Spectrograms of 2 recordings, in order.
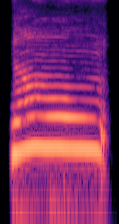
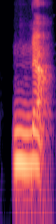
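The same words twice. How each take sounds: First: It is said softly and hesitantly. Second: It is said bluntly and firmly. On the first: The speaker is trying not to upset anyone. The speaker calls it wrong. "like a much more softer tone" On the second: The speaker is refusing without any doubt. The speaker calls it right. "like straight up"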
